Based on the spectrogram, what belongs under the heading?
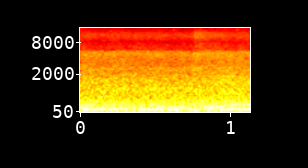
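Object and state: Nothing is struck.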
